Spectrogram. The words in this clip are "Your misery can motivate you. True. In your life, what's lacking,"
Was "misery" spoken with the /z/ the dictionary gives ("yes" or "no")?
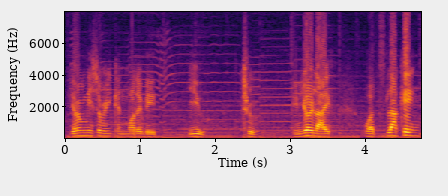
no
